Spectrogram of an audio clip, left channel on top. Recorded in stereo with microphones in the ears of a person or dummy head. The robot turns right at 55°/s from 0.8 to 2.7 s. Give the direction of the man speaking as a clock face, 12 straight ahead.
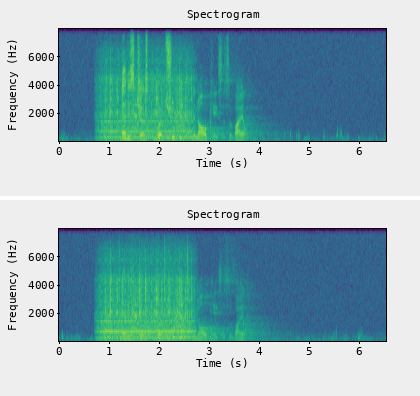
11 o'clock.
